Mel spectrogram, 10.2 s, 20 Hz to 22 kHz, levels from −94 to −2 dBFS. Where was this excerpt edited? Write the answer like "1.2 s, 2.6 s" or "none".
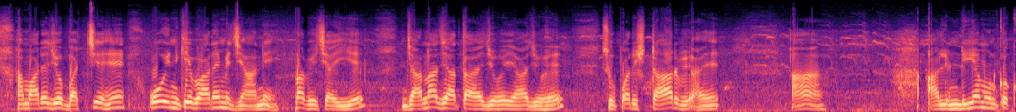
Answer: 2.9 s

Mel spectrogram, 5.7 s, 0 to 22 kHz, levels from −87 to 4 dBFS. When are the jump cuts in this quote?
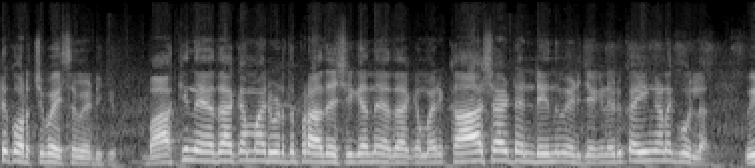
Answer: none

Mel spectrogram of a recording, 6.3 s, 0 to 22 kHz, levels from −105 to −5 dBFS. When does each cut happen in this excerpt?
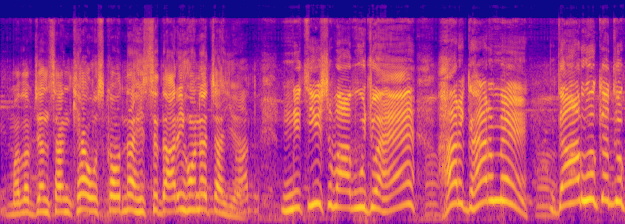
2.6 s

